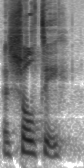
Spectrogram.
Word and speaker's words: Schulte: Schulte. – Schulte. You do say the E.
